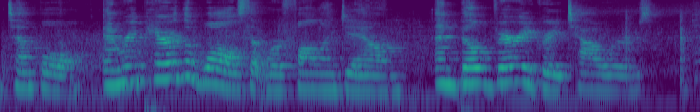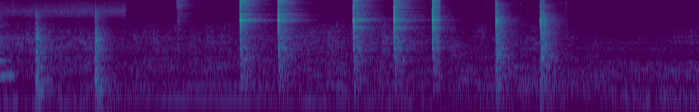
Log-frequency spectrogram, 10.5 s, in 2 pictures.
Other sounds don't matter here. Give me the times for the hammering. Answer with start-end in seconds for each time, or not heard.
4.5-9.5.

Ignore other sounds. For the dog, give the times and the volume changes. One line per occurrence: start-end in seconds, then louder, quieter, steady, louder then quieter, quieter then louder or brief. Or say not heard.
not heard.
